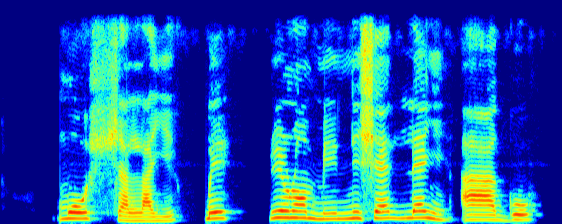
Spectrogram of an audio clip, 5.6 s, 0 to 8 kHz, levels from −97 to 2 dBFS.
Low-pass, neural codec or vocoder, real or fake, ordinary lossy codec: 7.2 kHz; none; real; none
